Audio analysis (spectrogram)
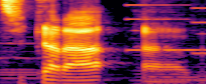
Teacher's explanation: accent on the last syllable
